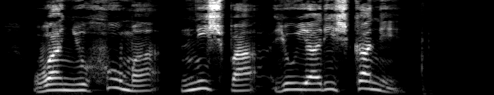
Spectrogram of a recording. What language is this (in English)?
Southern Pastaza Quechua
